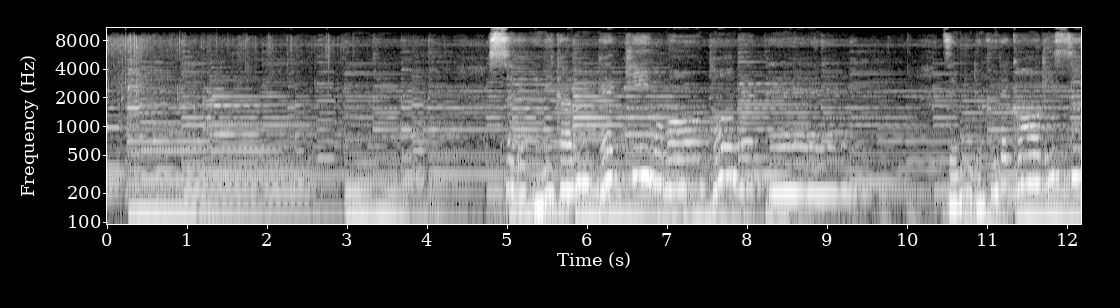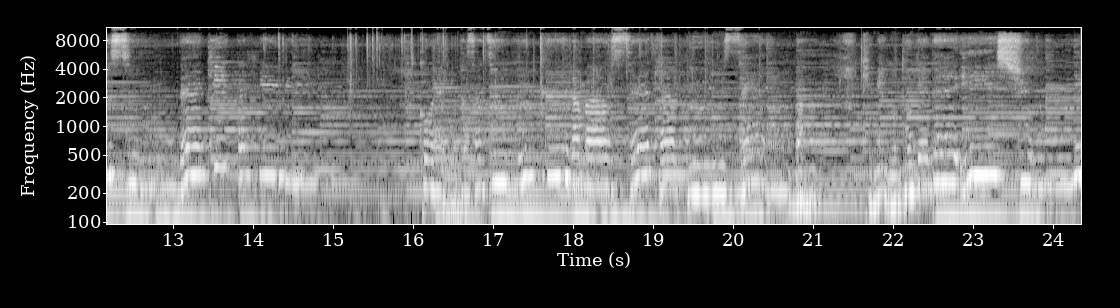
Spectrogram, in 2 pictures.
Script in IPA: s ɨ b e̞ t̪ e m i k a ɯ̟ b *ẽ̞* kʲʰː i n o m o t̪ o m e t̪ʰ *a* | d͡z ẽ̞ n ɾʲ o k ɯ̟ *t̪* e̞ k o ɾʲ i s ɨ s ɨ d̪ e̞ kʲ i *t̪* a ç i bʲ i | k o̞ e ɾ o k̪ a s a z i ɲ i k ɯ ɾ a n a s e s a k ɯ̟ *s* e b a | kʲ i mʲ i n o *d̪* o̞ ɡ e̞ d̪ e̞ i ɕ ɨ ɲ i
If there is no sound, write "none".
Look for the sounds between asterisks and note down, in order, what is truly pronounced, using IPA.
e̞, e, d̪, t̪, s, t̪

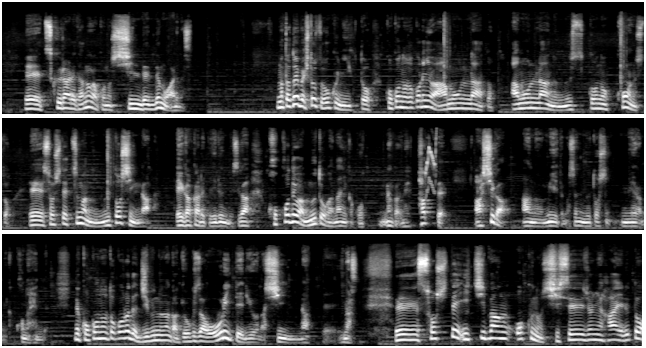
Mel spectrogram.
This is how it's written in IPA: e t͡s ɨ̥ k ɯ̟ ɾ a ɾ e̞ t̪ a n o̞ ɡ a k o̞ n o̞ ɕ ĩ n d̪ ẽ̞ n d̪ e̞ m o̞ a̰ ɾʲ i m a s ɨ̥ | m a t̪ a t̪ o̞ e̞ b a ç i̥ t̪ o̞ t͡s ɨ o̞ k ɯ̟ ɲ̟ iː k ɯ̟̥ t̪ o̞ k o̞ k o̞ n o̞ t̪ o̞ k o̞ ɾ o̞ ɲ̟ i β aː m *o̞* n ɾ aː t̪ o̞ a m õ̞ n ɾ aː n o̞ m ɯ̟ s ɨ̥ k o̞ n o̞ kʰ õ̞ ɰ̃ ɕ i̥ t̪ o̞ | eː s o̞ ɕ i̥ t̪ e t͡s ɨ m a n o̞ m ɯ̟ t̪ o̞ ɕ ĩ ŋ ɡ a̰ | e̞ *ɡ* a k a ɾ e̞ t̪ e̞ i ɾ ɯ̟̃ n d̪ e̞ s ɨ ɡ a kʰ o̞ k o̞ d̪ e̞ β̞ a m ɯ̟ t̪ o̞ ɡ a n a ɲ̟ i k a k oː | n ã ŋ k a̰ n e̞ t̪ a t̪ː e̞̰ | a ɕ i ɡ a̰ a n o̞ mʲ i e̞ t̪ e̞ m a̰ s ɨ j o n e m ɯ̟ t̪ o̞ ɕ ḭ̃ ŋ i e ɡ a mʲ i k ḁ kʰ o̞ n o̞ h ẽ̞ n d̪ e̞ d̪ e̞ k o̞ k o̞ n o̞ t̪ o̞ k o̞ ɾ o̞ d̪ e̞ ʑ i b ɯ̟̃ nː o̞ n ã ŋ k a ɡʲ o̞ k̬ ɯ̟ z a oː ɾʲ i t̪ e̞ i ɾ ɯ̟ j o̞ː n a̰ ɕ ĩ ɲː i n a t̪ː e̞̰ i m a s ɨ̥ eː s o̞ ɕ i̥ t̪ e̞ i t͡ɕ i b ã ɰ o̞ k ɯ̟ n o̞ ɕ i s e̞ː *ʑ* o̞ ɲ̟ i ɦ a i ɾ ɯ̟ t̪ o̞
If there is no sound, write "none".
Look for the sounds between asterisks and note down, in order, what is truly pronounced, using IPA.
õ̞, ɡ, ʑ

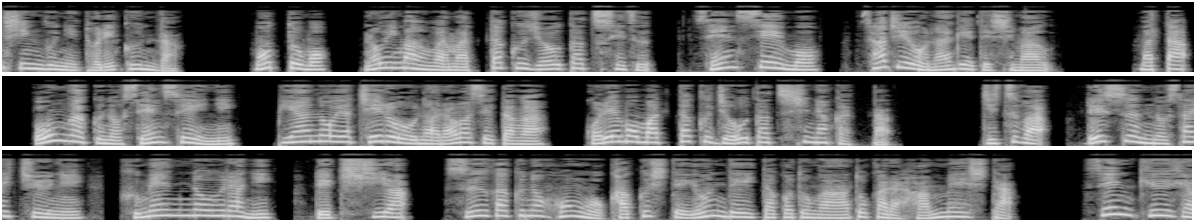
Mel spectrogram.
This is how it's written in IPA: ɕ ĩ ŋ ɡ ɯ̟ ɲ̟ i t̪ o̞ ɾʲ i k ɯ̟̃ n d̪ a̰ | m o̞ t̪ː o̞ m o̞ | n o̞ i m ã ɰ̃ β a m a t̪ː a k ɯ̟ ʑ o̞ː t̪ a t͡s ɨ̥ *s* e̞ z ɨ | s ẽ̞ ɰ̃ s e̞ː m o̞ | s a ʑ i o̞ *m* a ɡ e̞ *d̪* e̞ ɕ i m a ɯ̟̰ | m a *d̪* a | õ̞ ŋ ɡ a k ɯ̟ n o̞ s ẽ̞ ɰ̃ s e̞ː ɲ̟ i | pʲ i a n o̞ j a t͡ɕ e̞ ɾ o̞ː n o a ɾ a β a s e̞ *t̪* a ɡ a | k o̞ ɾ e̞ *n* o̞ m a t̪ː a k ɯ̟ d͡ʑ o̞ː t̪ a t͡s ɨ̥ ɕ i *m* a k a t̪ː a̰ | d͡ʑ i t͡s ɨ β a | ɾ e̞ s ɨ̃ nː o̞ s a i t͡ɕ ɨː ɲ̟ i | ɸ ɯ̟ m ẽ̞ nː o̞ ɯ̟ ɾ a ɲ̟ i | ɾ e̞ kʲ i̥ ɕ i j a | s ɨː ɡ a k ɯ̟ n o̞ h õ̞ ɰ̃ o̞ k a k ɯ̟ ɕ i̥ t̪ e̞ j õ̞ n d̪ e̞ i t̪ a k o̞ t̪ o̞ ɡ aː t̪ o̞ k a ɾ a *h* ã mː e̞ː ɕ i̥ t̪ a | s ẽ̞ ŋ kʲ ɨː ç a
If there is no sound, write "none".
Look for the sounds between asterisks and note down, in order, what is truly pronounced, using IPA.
s, n, t̪, t̪, t̪, m, n, h

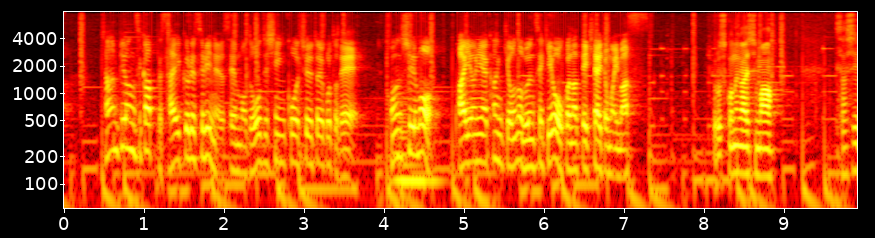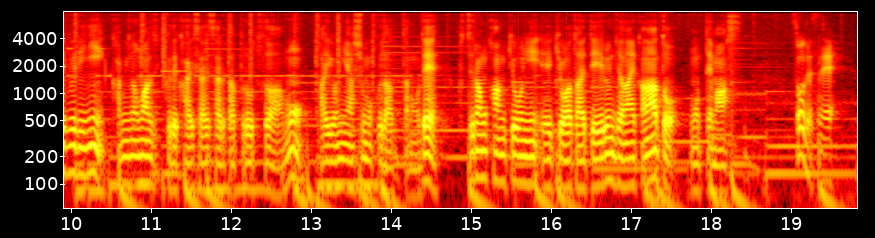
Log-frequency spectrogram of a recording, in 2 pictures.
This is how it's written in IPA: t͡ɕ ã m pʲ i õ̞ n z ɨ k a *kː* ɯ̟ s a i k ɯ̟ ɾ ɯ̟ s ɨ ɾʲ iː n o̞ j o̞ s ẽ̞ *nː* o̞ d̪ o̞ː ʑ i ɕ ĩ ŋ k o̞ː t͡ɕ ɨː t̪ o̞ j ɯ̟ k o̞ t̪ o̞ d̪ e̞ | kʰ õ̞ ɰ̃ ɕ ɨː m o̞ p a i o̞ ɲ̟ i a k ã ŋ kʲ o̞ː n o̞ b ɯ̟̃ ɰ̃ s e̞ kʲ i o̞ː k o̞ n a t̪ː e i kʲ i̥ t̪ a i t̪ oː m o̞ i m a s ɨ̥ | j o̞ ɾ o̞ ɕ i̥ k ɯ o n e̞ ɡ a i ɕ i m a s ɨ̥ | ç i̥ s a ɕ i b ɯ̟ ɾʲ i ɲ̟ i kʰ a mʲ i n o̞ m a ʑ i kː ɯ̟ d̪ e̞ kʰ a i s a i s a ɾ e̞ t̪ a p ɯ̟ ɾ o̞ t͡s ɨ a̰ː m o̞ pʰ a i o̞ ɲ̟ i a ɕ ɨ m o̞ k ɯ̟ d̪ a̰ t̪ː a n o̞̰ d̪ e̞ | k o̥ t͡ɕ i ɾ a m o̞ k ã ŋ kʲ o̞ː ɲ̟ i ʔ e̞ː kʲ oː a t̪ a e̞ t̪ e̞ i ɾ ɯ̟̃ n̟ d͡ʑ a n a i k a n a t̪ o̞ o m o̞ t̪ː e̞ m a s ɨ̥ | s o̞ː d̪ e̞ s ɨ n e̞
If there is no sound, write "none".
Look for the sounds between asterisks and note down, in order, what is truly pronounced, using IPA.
pː, mː

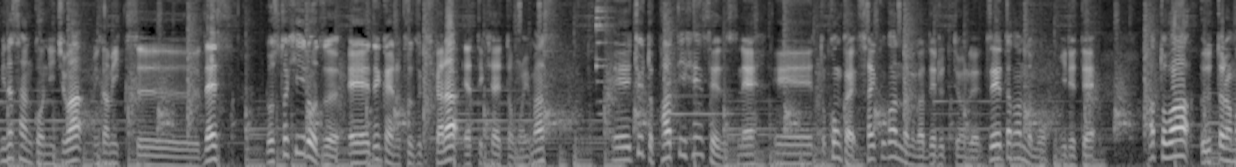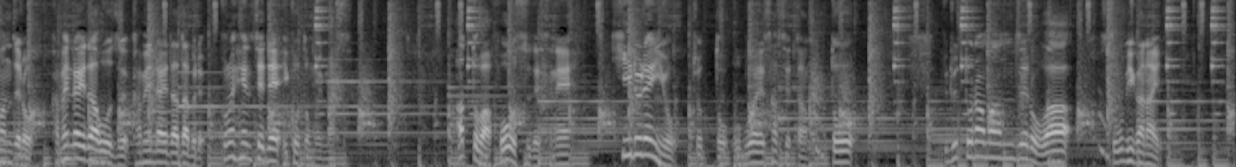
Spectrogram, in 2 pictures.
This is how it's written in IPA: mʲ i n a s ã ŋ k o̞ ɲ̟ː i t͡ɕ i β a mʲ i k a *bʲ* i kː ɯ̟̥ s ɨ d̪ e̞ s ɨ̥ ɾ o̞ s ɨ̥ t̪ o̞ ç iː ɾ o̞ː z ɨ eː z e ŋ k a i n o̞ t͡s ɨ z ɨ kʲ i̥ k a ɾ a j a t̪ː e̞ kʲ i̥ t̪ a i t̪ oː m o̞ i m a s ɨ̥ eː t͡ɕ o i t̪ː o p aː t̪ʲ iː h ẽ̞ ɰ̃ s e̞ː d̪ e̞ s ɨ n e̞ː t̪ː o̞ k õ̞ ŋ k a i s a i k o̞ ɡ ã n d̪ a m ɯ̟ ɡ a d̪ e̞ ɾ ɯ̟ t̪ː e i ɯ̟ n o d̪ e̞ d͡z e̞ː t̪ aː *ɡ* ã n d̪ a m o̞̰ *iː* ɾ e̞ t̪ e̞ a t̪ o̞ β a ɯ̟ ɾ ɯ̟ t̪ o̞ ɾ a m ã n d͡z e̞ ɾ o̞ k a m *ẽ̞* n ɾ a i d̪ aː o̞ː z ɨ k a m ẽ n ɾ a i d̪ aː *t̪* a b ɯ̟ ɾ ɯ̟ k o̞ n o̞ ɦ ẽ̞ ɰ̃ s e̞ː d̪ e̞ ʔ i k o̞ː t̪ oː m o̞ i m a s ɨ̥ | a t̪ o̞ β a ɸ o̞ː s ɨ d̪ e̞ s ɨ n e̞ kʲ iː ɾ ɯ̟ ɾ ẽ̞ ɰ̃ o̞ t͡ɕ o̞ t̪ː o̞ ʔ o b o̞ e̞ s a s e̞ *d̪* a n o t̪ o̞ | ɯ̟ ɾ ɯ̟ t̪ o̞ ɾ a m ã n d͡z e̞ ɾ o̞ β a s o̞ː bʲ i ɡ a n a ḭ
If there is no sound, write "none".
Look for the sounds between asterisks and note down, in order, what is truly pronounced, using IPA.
mʲ, ɡ, i, ẽ̞, d̪, t̪

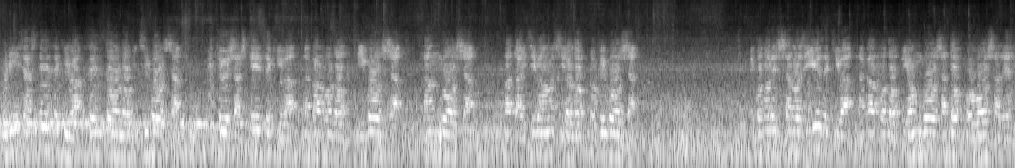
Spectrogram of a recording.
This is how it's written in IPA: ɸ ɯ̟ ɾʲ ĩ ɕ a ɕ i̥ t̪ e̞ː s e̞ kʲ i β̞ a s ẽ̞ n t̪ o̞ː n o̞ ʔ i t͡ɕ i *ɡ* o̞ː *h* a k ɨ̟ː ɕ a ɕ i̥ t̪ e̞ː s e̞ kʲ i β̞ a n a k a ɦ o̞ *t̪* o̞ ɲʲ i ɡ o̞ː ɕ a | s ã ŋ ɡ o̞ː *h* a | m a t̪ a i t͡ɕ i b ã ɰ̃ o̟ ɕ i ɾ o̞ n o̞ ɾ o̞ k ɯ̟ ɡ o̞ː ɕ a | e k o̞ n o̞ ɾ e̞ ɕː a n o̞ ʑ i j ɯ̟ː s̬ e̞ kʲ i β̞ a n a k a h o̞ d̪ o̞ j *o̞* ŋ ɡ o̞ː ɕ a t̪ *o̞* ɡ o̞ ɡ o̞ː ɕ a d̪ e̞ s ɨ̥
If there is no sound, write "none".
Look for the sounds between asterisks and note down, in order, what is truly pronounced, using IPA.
ɡ, ɕ, d̪, ɕ, õ̞, o̞

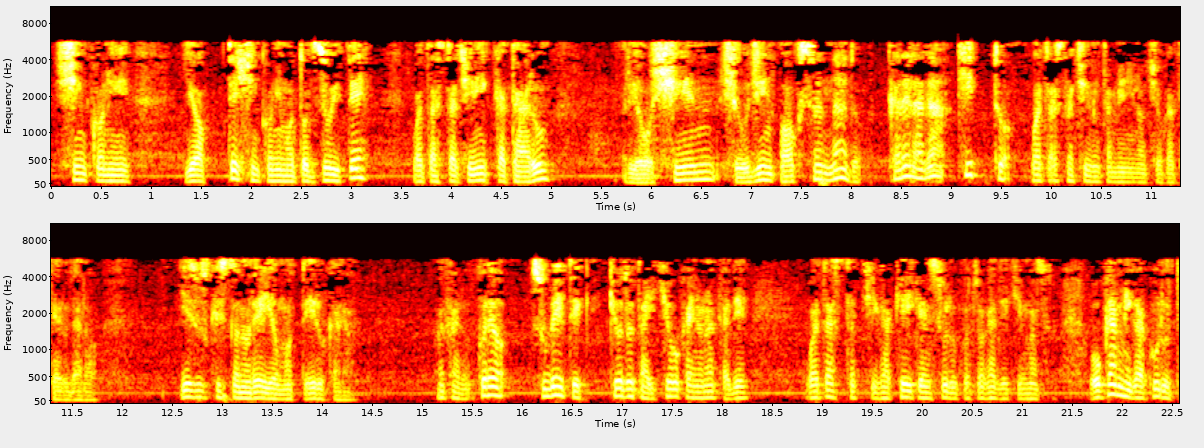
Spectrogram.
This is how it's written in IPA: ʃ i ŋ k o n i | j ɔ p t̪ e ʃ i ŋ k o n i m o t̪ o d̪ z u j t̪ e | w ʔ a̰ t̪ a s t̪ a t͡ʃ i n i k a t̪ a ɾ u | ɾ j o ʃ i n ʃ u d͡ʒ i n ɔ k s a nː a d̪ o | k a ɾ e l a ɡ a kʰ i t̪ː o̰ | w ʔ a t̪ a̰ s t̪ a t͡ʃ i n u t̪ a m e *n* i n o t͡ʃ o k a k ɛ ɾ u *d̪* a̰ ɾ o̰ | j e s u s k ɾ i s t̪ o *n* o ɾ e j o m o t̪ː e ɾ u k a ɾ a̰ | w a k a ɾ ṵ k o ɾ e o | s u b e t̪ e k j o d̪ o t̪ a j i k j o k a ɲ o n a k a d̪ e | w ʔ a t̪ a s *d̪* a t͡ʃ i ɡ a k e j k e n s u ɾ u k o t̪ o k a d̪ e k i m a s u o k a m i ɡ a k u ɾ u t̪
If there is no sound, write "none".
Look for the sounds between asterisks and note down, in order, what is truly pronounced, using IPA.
n, d̪, n, t̪

